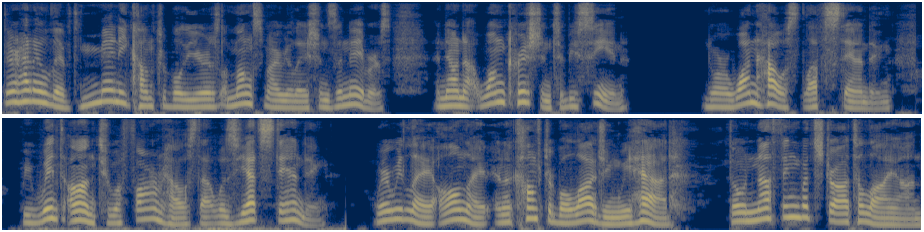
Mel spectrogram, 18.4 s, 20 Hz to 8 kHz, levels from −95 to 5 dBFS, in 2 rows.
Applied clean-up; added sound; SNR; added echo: none; none; none; none.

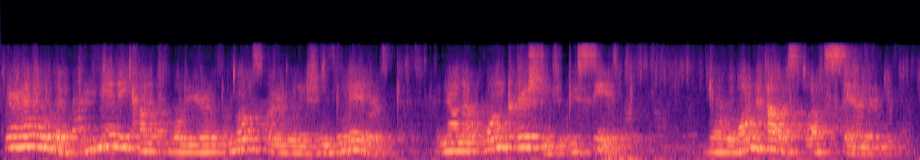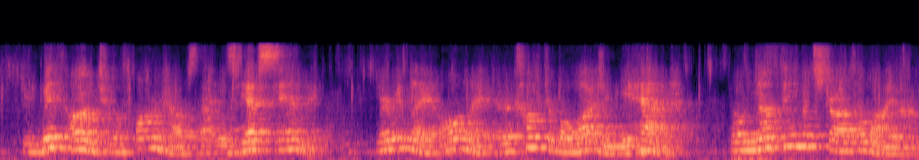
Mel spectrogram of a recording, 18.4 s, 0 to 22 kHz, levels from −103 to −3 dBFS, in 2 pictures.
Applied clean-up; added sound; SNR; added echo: neural separator model SepFormer DNS4.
